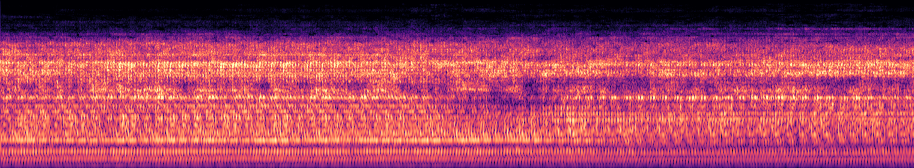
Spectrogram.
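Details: Steady motor buzz with a constant hiss from a nebulizer compressor giving a breathing treatment to a little one who coughs and sneezes; nebulizer running.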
